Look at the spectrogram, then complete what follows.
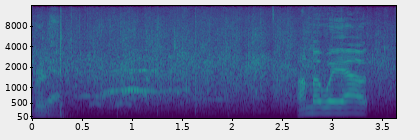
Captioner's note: cheers and applause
